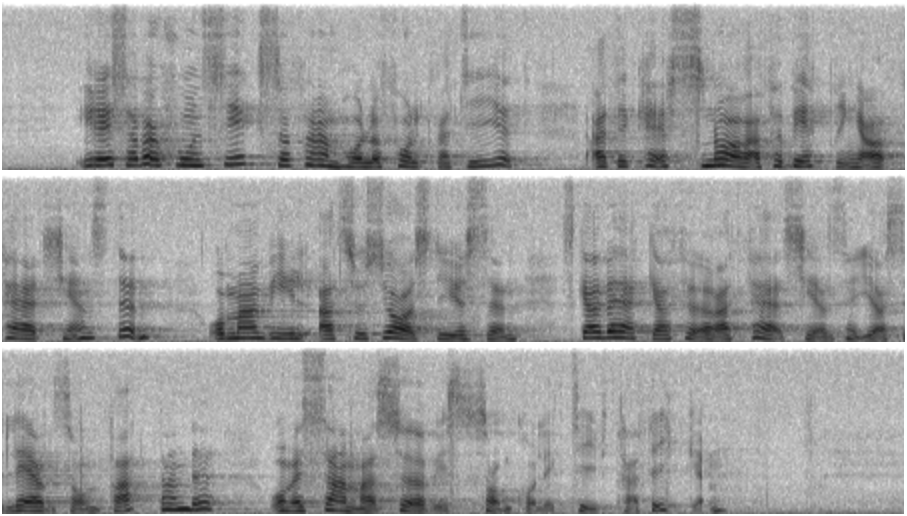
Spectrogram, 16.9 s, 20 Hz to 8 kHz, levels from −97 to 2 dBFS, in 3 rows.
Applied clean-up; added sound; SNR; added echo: none; none; none; none.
